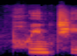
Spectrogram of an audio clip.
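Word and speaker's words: pointe: it there we go I don't think you pronounce the E though point you say Point don't you it's like the ballet shoes isn't it so I'm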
